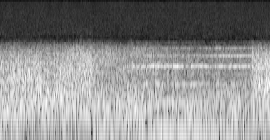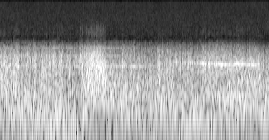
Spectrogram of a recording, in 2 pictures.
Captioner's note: explosions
